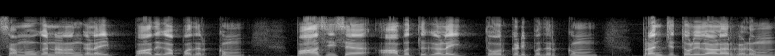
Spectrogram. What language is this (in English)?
Tamil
